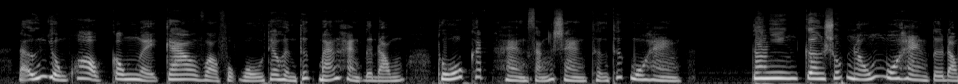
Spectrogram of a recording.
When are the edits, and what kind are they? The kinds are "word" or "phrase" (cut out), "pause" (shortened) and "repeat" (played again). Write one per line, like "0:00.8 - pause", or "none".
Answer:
none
